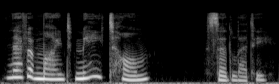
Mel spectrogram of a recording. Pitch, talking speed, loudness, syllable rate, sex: 255 Hz, 130 wpm, -15 LUFS, 3.7 syllables/s, female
